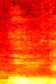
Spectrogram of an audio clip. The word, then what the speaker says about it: Om: The om is pronounced as a u m the three primordial sounds.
